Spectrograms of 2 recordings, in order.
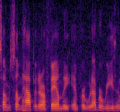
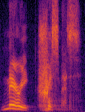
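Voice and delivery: slow deliberate greeting; 9 semitones higher, 8 dB louder, much slower than usual. Retold or imitated. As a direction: stretch "Merry Christmas" out slowly. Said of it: "You're like".

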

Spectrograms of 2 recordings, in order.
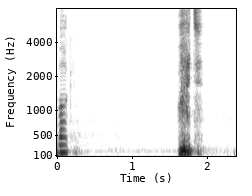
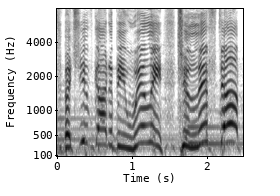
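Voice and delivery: full-force preaching; 5 semitones higher than usual. Acted. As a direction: preach it hard to the church.

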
